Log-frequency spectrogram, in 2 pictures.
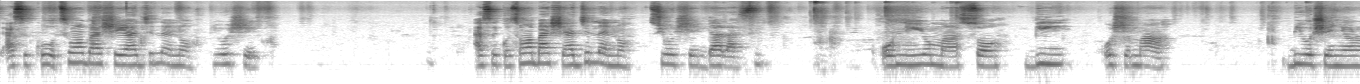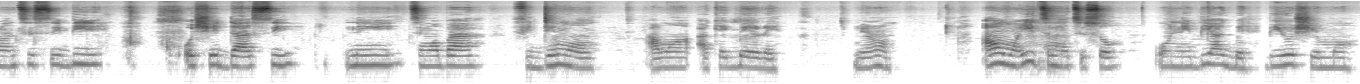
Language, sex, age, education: Yoruba, female, 46-60, tertiary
